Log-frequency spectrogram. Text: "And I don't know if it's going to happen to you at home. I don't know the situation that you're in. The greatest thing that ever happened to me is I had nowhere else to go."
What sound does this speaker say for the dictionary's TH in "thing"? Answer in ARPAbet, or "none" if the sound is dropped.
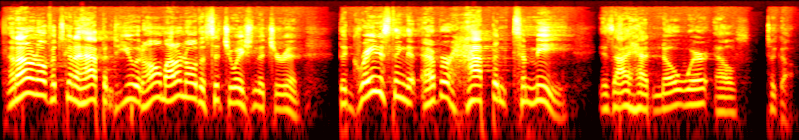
TH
